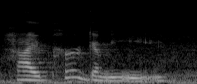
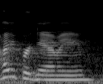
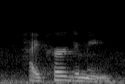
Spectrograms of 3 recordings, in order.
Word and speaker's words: hypergamy: so yeah that's all it's hypergamy not hypergamy hypergamy got it all right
